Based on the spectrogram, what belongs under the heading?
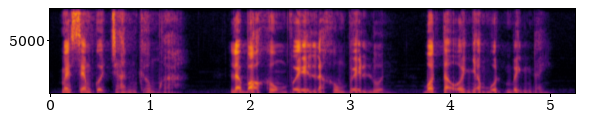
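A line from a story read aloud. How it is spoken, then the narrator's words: Sighing. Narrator (Vietnamese): Tuyết thở dài nói với Hằng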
